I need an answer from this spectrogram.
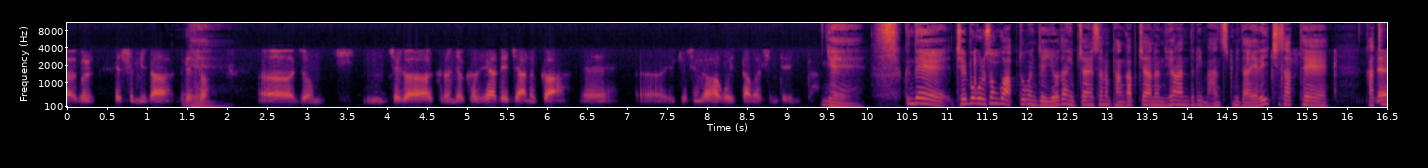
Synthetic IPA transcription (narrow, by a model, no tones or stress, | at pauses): aɡɯɭ | hes͈ɯmɲidakɯɾe̞sʰʌ | ʌt͡ɕom | t͡ɕe̞ɡakɯɾʌnjʌkʰaɾɯɭhe̞jadwe̞d͡ʑianɯɭk͈aje̞ | ʌ̰ḭɾʌkʰe̞sʰe̞ŋɡakʰaɡoit̚t͈amaɭs͈ɯmdɯɾimɲid̥aje̞ | kɯnde̞t͡ɕe̞boɡɯɭsʰoŋɡuap̚t͈oɡoind͡ʑe̞jʌdaŋip̚t͡ɕ͈aŋe̞sʰʌnɯnpaŋɡap̚t͡ɕ͈iɦanɯnçjʌnɦandɯɾimans͈ɯmɲidaeɾeit͡ɕʰisʰatʰe̞ | kat͡ɕnʰ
